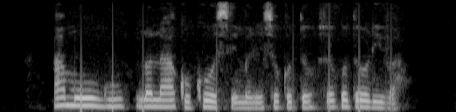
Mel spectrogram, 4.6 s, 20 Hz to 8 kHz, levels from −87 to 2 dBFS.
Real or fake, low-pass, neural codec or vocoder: real; 7.2 kHz; none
